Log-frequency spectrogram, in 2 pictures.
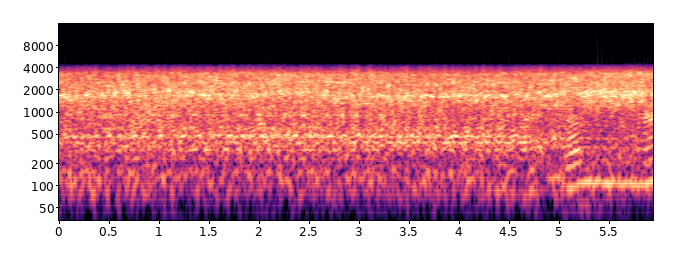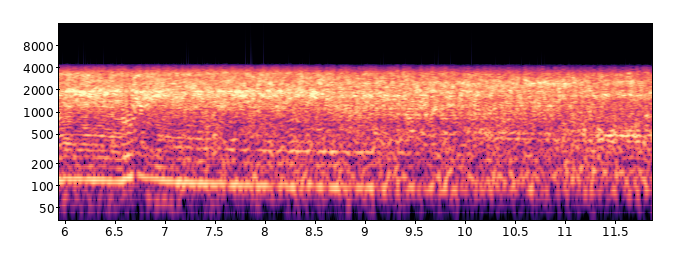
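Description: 1995 Arctic Cat ZR 580 snowmobile's two-stroke twin engine running, its pitch rising and falling about five to seven seconds in, then holding steady.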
